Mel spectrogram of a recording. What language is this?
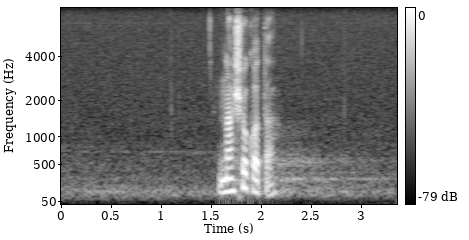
Bangla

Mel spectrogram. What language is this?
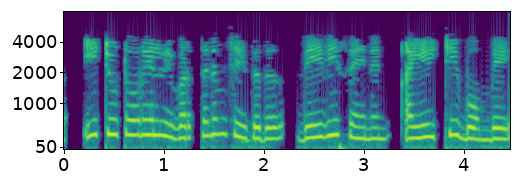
Malayalam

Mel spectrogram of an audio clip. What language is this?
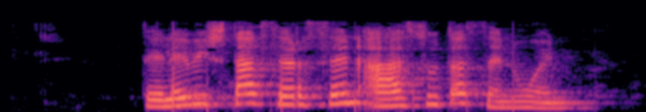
Basque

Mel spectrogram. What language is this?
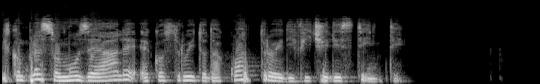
Italian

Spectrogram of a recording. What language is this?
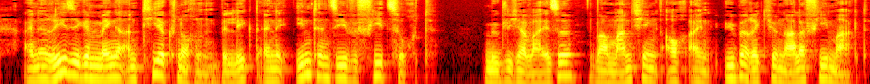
German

